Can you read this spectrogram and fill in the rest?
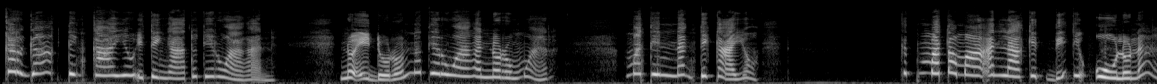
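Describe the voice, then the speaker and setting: A woman's voice: extremely high pitch, very animated, a little slow, a bit bright, no echo, studio quality, heavily acted. A woman with an Ilocano accent voicing a mischievous young girl plotting pranks in a comedy radio drama. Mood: tattling, plotting.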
